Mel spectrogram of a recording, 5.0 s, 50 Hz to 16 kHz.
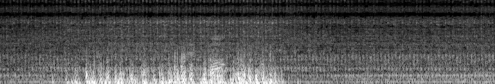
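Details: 2009 Toyota Hilux 1KD-FTV D-4D diesel, 218,000 km, after one faulty injector and its pipe were replaced: handling noise, then a low, even idle with a faint rattle from loose engine-cover nuts, cover off. Engine smooth; normal idle.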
